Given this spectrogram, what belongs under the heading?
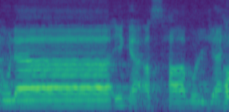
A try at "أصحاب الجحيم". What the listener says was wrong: أصحاب ما تخليش الحال داخل خليها على برا. أصحاب مش أصحاب كن خلي الحال داخل الفم تولي مفخمة. أصحاب مش أصحاب تخليهاش الداخل خرج الحرف من برا.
